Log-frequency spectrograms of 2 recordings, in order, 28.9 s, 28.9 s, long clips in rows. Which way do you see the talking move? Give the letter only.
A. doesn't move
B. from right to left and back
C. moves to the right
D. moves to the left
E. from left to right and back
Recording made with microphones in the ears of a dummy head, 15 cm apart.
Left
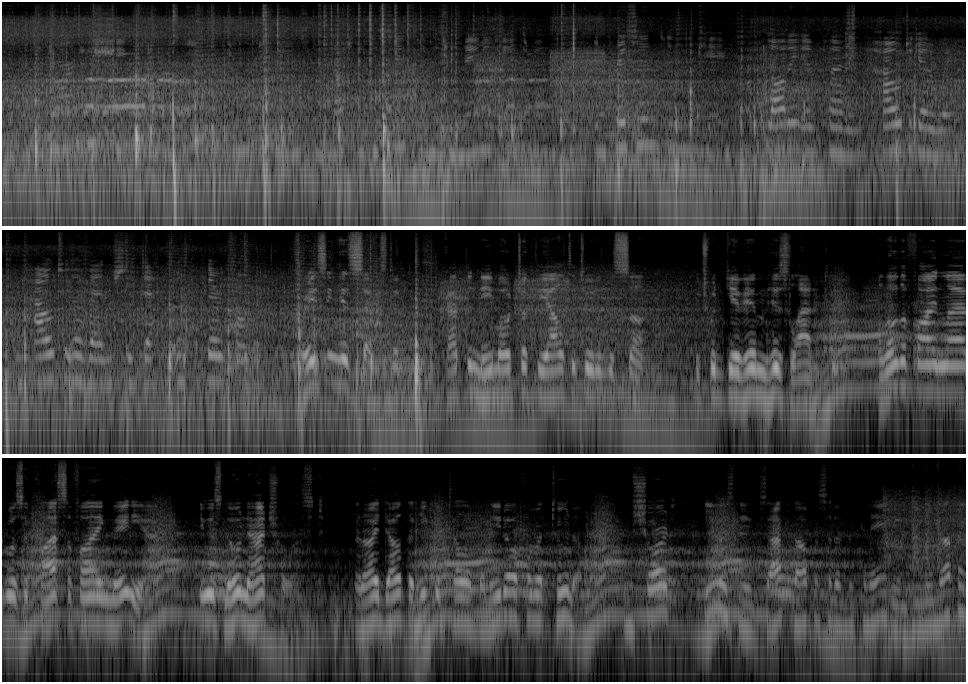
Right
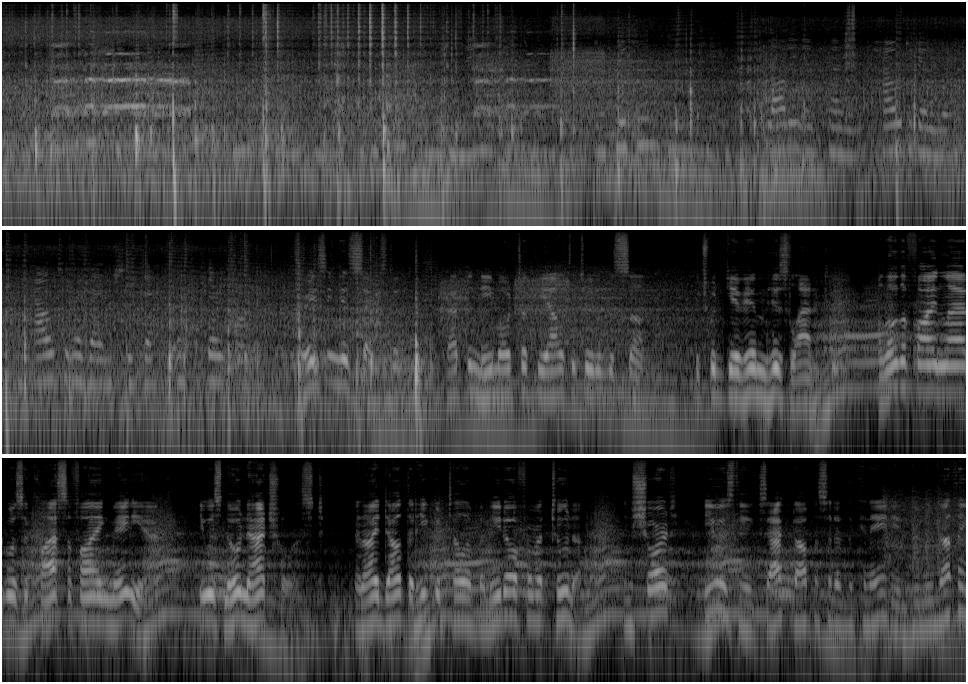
C.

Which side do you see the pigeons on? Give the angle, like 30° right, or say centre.
30° right.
